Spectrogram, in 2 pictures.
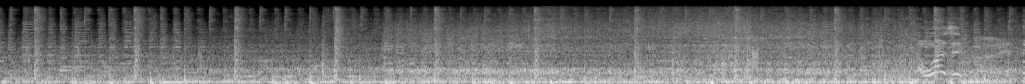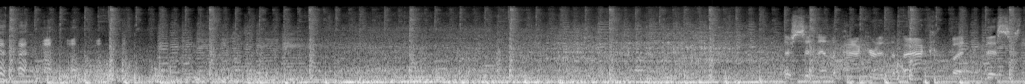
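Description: Classic convertible car's engine running steadily as it drives along, with indistinct passengers' voices and music mixed over it.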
